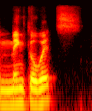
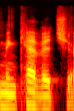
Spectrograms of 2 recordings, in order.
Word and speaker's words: Minkowitz: your last name so my last name is minkowitz my i say minkowitz so basically it's in poland i guess it would be pronounced minkevich or minkovich and that is not for american ears easy to say or learn so minkowitz there you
